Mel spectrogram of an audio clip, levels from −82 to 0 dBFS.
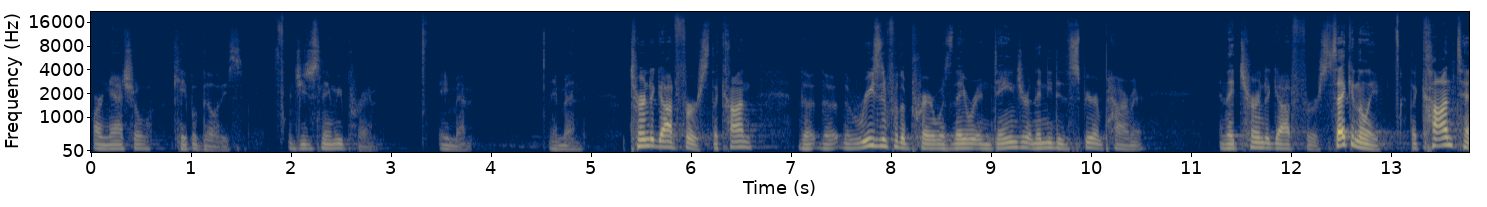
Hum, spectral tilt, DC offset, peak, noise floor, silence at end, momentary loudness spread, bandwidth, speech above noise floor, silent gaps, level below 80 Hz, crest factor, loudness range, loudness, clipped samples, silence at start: none; -5.5 dB/octave; under 0.1%; -6 dBFS; -72 dBFS; 0 s; 21 LU; over 20 kHz; 40 dB; none; -72 dBFS; 28 dB; 14 LU; -32 LUFS; under 0.1%; 0 s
